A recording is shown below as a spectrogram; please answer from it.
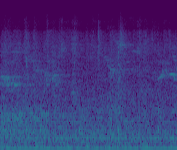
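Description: Very quiet room tone, a faint steady hiss with no distinct sound standing out.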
